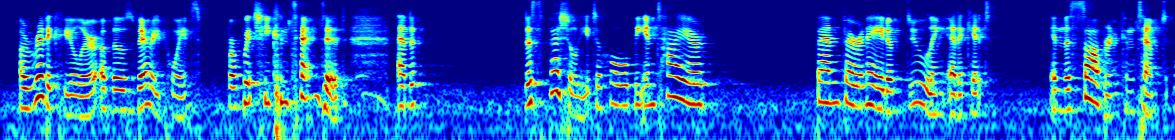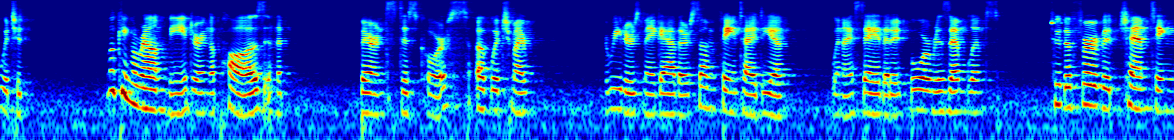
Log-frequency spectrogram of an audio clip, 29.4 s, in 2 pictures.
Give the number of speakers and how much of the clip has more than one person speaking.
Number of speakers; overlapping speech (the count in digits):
1, no overlap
